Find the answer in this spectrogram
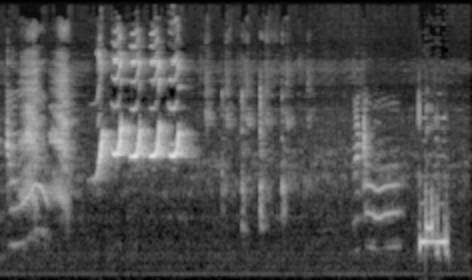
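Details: Indian ringneck parrot vocalising: a harsh opening note, then a quick whistled trill of four or five pulses, then choppy speech-like syllables and two short nasal, chattering notes at the end.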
